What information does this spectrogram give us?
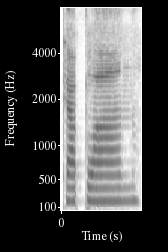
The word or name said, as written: kaplán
